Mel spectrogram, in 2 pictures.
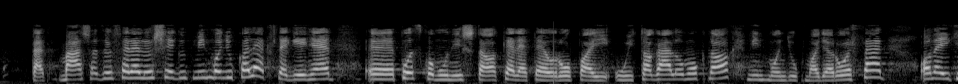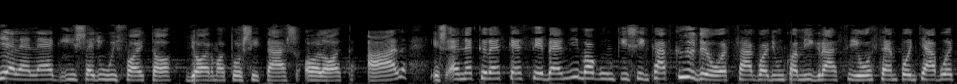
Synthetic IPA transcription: t̪ɛːt̪maːʃɒzøːfɛlɛløːʃeːɡykmint̪mo̞ɲɟukɒlɛksɛɡeːɲɛbːpo̞st̪̚ko̞mːuniʃt̪ɒkɛlɛt̪ɛuɾoːpɒjiʔuːjt̪ɒɡaːlːɒmo̞knɒkmint̪mo̞ɲɟukmɒɟɒɾo̞rsaːɡ | ʔɒmɛjikjɛlɛnlɛɡiʃɛɟːuːjfɒjt̪ɒɟɒrmɒt̪o̞ʃiːt̪aːʃɒlɒt̪ːaːleːʃɛnːɛkːø̞vɛt̪kɛst̪eːbɛnmimɒɡuŋkiʃiŋkaːb̥kyld̪øːo̞rsaːɡʋɒɟuŋkɒmiɡraːt̪sijoːsɛmpo̞ɲcaːboːl

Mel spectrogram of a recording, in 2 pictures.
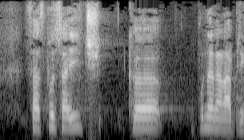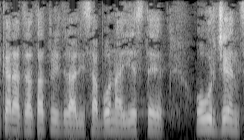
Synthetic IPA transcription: saspusait͡ʃʲ | kə | pune̞ɾeaɨnaplikaɾeat̪ɾat̪at̪ulujd̪elalisabo̞naje̞st̪e̞ | o̞urd͡ʒe̞nt̪sə

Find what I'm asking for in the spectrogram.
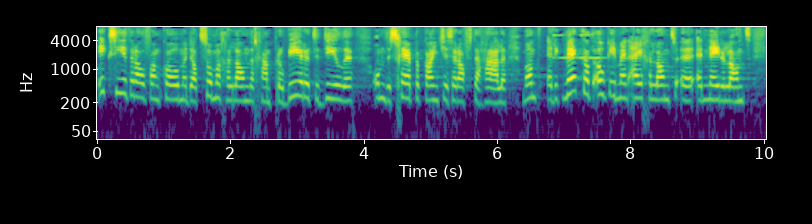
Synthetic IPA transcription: ɪksiətəɾɑlˠvɑnkowməndɑtsɔməχəlɑndəχaːnprowbɪːɾəntədiːlˠə | ʔɔmdəsχɛɹpəkɑntəsɛɾɑftəɦaːləʋɑntɛnɪkmɛɹk̚dɑtowkɪnmɛjnɛjχəlɑntɛnːejdəɹlɑnt

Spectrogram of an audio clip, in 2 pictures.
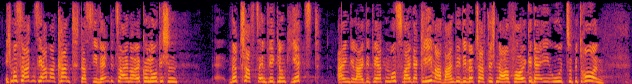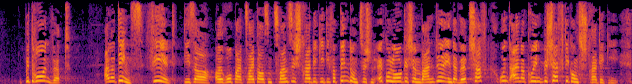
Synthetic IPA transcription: ʔɪçmʊsz̥aːɡŋ̩ziːhaːbm̩ɛɐkʰantd̥asd̥iːvɛndət͡suaɪnɐʔøkoloːɡɪʃn̩ | vɪɐtʃaft͡sɛntv̥ɪklʊŋjɛt͡st | ʔaɪnɡəlaɪtətv̥eːɐdn̩mʊsv̥aɪldeːɐkl̥iːmavandl̩diːvɪɐtʃaftlɪçn̩ɛɐfɔlɡədeːɐeːʔuːt͡subədʁoːən | b̥ədʁoːənvɪɐt | ʔalɐdɪŋsfeːltd̥iːzɐʔɔʏʁoːpat͡sv̥aɪtʰaʊzn̩tt͡sv̥ant͡sɪçʃtʁ̥ateɡiːdiːfɛɐbɪndʊŋt͡sv̥ɪʃn̩ʔøkoloːɡɪʃəmvandl̩ɪndeːɐvɪɐtʃaft | ʔʊntʔaɪnɐɡʁyːnənbəʃɛftɪɡʊŋsʃtʁ̥ateɡiː

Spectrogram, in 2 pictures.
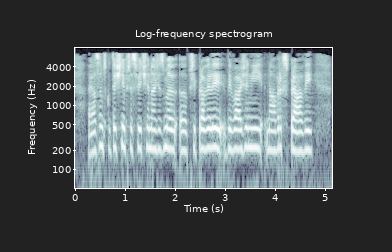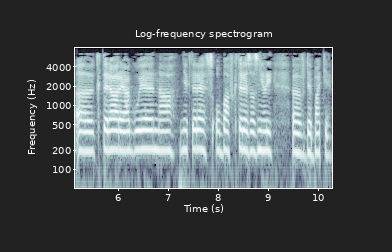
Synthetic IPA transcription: ajaːsɛmskut̪ɛt͡ʃɲɛpr̝̥ɛsvʲjɛt͡ʃɛnaʒɛzmɛpr̝̥ɪpɾavɪlɪvɪvaːʒɛniːnaːvr̩xspɾaːvɪ | kt̪ɛɾaːɾɛaɡujɛnaɲɛkt̪ɛɾɛːsʔobafkt̪ɛɾɛːzazɲɛlɪvdɛbacɛ

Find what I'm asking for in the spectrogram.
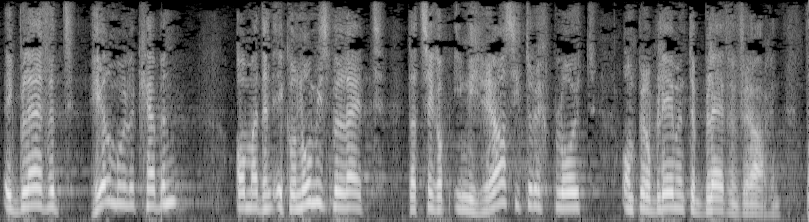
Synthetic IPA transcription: ɪɡ̚blɛjfɦət | ɦeːlˠmujləkhɛbən | ɔmːɛtənekonoːmizbəlɛjt | d̥ɑtsɪɣɔpimiɣraːsitəɾɵxploːjt | ɔmprobleːməntəblɛjvənvra̰ːɣən

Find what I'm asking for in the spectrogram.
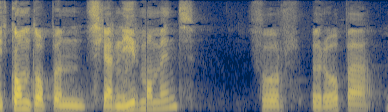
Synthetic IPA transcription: ɪt̚kɔmtɔpənsxarniːrmomɛnt | v̥oːrøːɾoːpaː

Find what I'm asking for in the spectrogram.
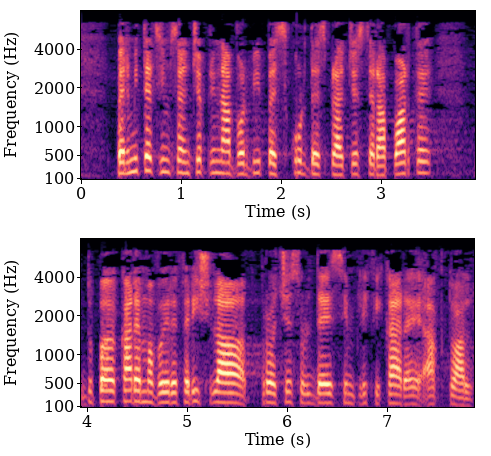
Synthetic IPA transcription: pe̞rmit̪et̪simʲsəɨnt͡ʃe̞pːɾinavo̞rbipe̞skurt̪̚d̪e̞spɾe̞at͡ʃe̞st̪e̞ɾapoart̪e̞ | d̪upəkaɾe̞məvo̞jre̞fe̞ɾiʃilapɾo̞t͡ʃe̞suld̪e̞simplifikaɾe̞a̰kt̪ual

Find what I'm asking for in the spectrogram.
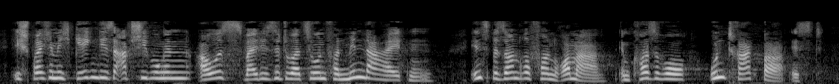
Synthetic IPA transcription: ʔɪçʃpʁ̥ɛçəmɪçɡ̥eːɡŋ̩diːzəʔapʃiːbʊŋənʔaʊsv̥aɪldiːzituat͡sjoːnfɔnmɪndɐɦaɪtn̩ | ʔɪnsb̥əzɔndəʁəfɔnʁomaʔɪmkʰɔzovoʔʊntʁ̥aːk̚b̥aːɐʔɪst

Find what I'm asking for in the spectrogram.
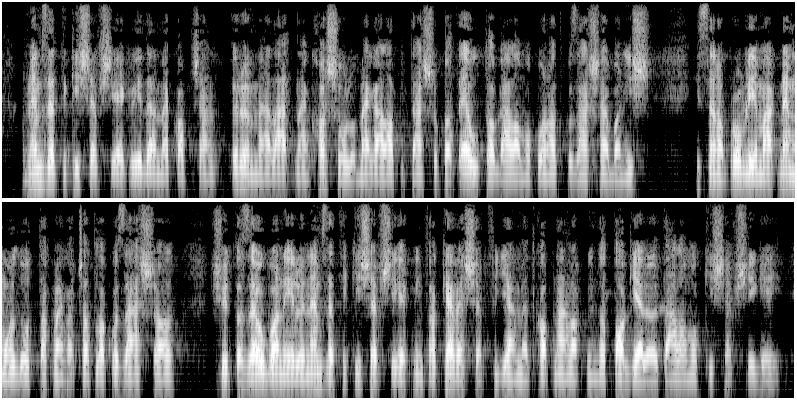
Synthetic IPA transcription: ɒnɛmzɛt̪ikiʃːɛpʃeːɡɛkʋeːd̪ɛlmɛkɒp̚t͡ʃaːnøɾø̞mːɛlːaːt̪naːŋkhɒʃo̞nlːoːmɛɡaːlːɒpiːt̪aːʃo̞kɒt̪ɛut̪ɒɡaːlːɒmo̞kʋo̞nɒt̪ko̞zaːʃaːbɒniʃ | hisɛnɒpro̞bleːmaːknɛmo̞ld̪ot̪ːɒkmɛɡɒt͡ʃɒt̪lɒko̞zaːʃːɒl | ʃøːt̪ɒzɛubɒneːløːnɛmzɛt̪ikiʃːɛpʃeːɡɛkmint̪hɒkɛvɛʃɛpfiɟɛlmɛt̪kɒpnaːnɒkmint̪ɒt̪ɒɡjɛlølt̪aːlːɒmo̞kːiʃːɛpʃeːɡɛji

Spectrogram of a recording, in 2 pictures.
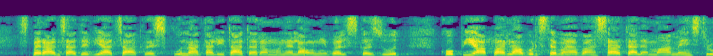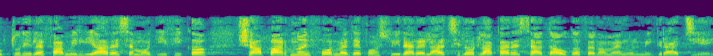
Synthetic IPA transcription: spe̞ɾant̪sad̪e̞vjat̪səakɾe̞skut̪nat̪alit̪at̪eaɾəmɨne̞launːive̞lskəzut̪̚ | ko̞pijaparlavɨrst̪e̞majavansat̪eale̞mame̞jst̪ɾuk̚t̪uɾile̞familiaɾe̞se̞mo̞d̪ifikə | ʃiaparno̞jfo̞rme̞d̪e̞ko̞nst̪ɾuiɾeaɾe̞lat̪siːlo̞rlakaɾe̞se̞ad̪auɡəfe̞no̞me̞nulmiɡɾat̪sije̞̰j

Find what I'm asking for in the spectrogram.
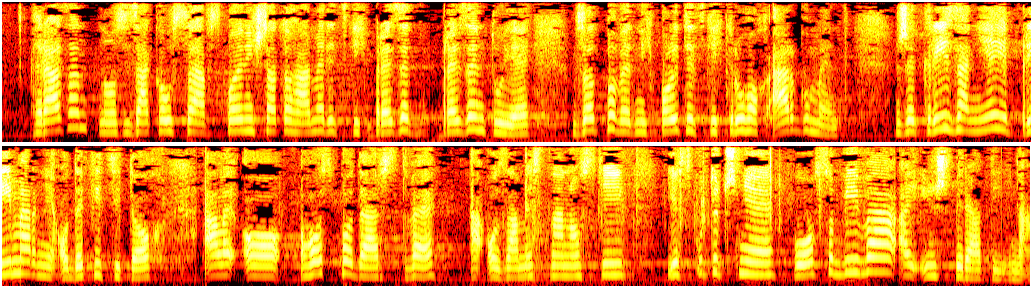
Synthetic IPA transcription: ɾazant̪nɔzɟzakɔʊsafspɔjɛniːxʃt̪aːt̪ɔɣamɛɾit͡skiːxɛpɾɛzɛnt̪ujɛvzɔt̪̚pɔʋɛd̪niːxpɔlit̪it͡skiːxkɾuɦɔɣaɾɡumɛnt̪ | ʒɛkɾiːzaɲɪɛjɛpɾiːmaːɾɲɛʔɔd̪ɛfit͡sit̪ɔxʔalɛʔɔɦɔspɔd̪aːɾst̪ʋɛ | a̰ʔɔzamɛst̪nanɔsci | jɛskut̪ɔt͡ʃɲɛpʊɔsɔbiʋaːʔajʔinʃpiɾat̪iːʊna̰

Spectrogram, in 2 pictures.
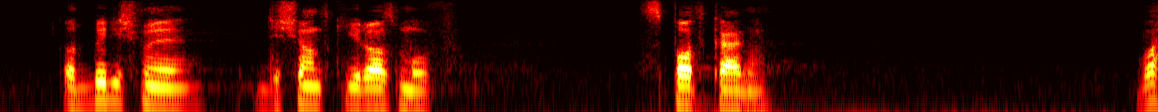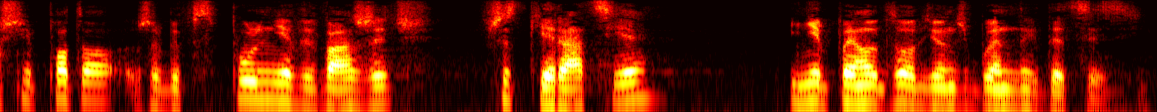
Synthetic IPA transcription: ɔd̪̚bɘlʲiɕmɘ | d͡ʑeɕɔnt̪kʲiɾɔzmuf | spɔt̪kaɲ | vwaɕɲɛpɔt̪ɔʐɛbɘfspulɲɛvɘvaʐɘt͡ɕ | fʂɘst̪̚kʲɛɾat̪sʲjɛ | iɲɛpt̪ɔd̪ʲjɔɲd͡ʑbwɛnd̪nɘɣd̪ɛt̪sɘzʲji

